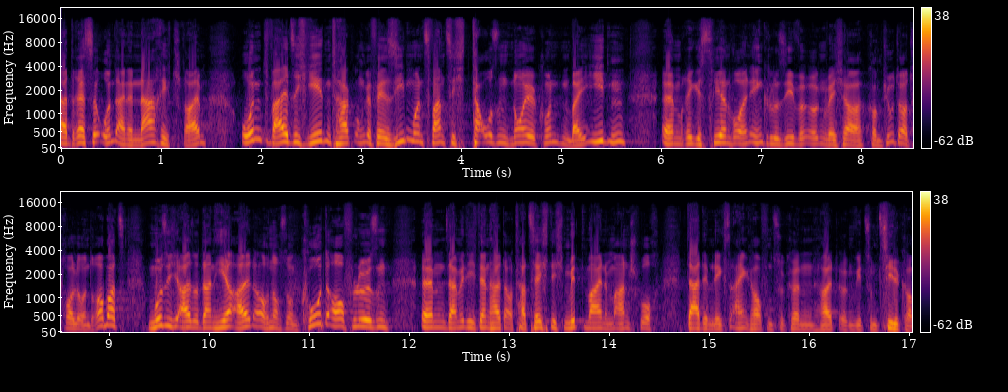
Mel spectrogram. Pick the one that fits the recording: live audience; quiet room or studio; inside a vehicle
live audience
